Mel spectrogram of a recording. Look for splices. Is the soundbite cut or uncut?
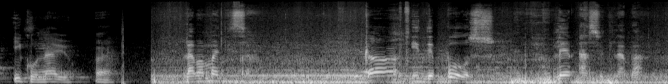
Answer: cut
